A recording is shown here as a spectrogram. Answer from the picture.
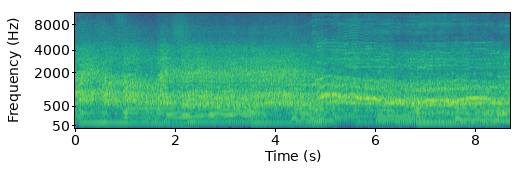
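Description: Live band music with a crowd singing along in chorus. A high wavering melody line comes in about five seconds in over the sustained chords.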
